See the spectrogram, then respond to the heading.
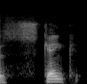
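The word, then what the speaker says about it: Schenck: world war one comes the skank case that's how it's pronounced very important to know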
